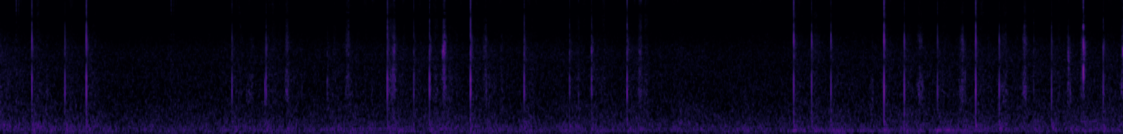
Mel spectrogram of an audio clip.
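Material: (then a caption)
Laminated cardboard. A long fingernail traces the small printed text on the lower part of a solid, blue laminated cardboard hardback book cover, making soft scratching strokes. Many sharp, bright little ticks pop out irregularly over a quiet, steady low background, each dying away almost instantly.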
